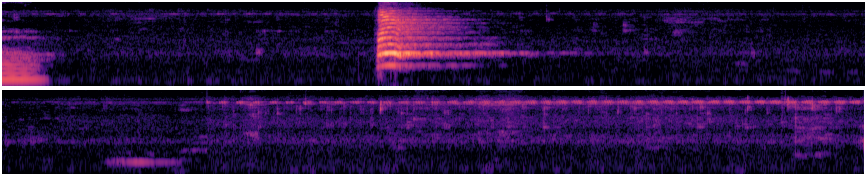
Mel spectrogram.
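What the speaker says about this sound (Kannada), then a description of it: "ಆಹಾ, ನವಿಲು" A single loud, harsh honking peacock call rings out after silence in a garden, followed later by a faint, steady high whine with light ticking.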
